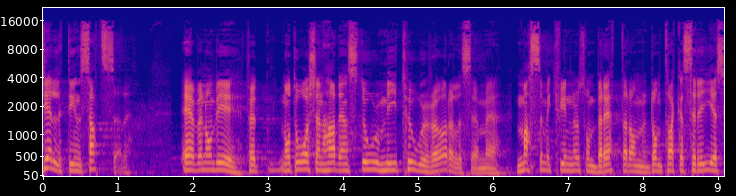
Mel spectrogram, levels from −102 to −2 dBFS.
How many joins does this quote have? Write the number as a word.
two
